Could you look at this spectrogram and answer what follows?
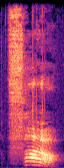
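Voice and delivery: piercing high alarm shout; hugely loud, high storybook shriek; old woman yelling. A narrator's reading. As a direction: scream it at full blast as a frantic grandma. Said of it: "the old woman yelled".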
